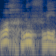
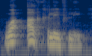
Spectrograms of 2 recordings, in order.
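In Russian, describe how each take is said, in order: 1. Глагол сливается с 'wa' без гортанной смычки. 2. Гортанная смычка отделяет 'wa' от глагола. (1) "Многие говорят так, нельзя говорить «вахлюф»" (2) "Нужно говорить «хамза туркаты»"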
